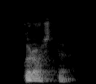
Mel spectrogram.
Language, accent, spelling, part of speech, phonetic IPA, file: Catalan, Valencia, crosta, noun, [ˈkɾɔs.ta], LL-Q7026 (cat)-crosta.wav
- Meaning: 1. crust (any hard surface layer; surface layer of most breads and pastries) 2. crust (outermost solid layer of a planet) 3. rind (hard surface layer of a cheese)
